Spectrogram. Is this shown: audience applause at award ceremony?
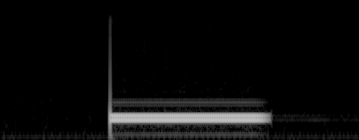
no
